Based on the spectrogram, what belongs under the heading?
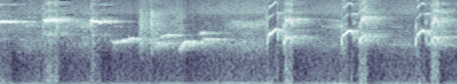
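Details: White-rumped shama song used as a lure for raw, untrained shamas, full of mimicked fill phrases: high thin whistles alternate with sharp upward-hooked notes repeated roughly every half second, over faint steady hiss.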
